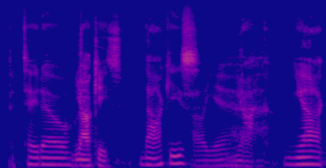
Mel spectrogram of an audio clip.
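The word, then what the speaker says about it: gnocchi: little like potato yakis naki's oh yeah yuck like yacht yeah with an n in front of it but it's a g like gnarly say it again gnyaki yaki wow that's impressive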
